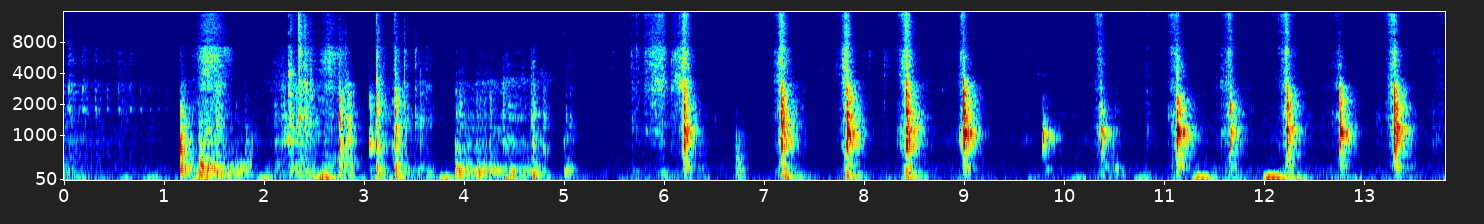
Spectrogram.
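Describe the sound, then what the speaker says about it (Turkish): Knife chopping onion on a wooden board: a run of sharp, regular knocks, slow and scattered at first, then a steady brisk rhythm, close up. "Ondan sonra soğanı doğrayayım."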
